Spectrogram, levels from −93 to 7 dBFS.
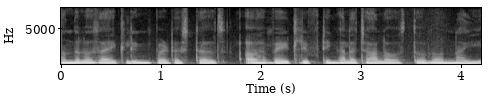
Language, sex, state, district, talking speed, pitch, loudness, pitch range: Telugu, female, Andhra Pradesh, Manyam, 140 wpm, 210 Hz, -11 LUFS, 205-215 Hz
